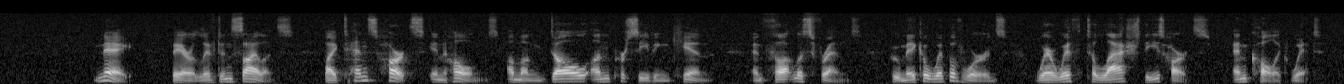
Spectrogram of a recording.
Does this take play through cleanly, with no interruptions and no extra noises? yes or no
yes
